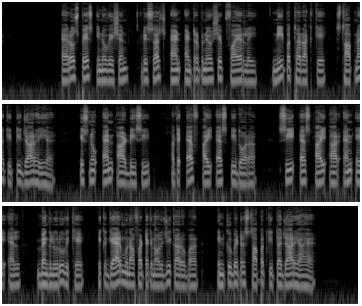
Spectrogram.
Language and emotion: Punjabi, neutral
